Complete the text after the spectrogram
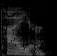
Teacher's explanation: We do the same thing in the word tire, tire. Between the I and the ire, we have this y sound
